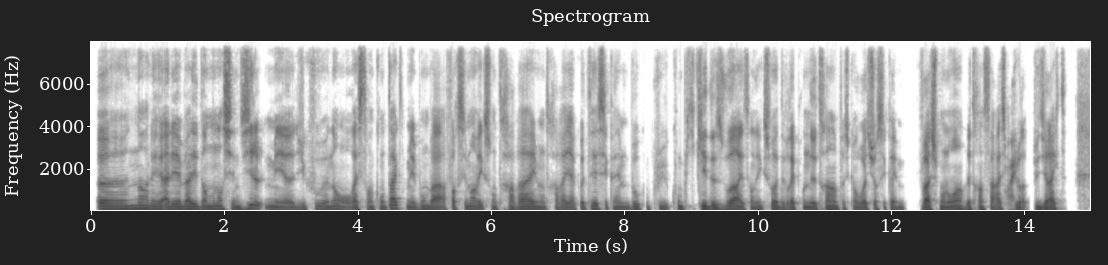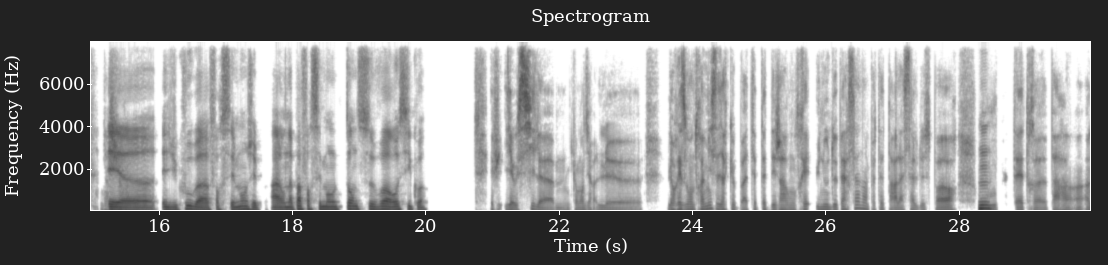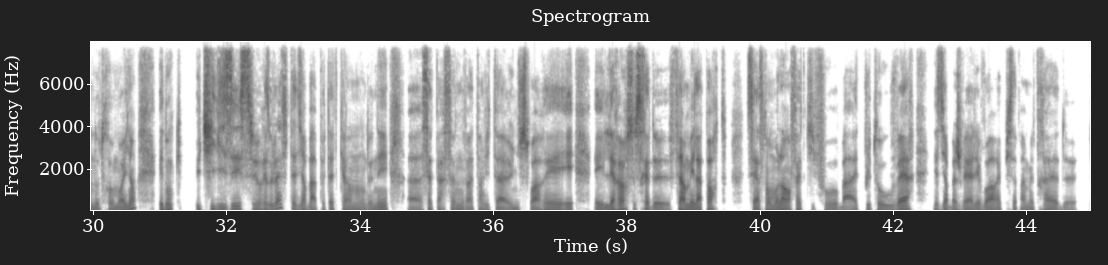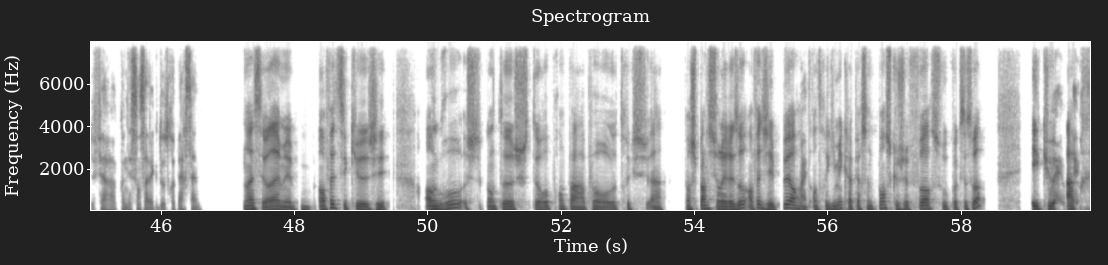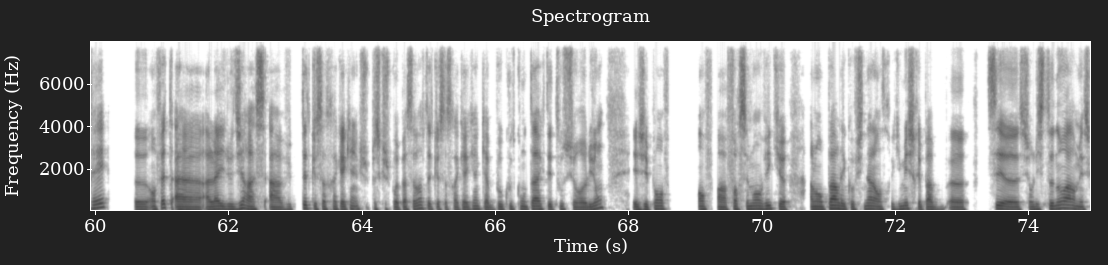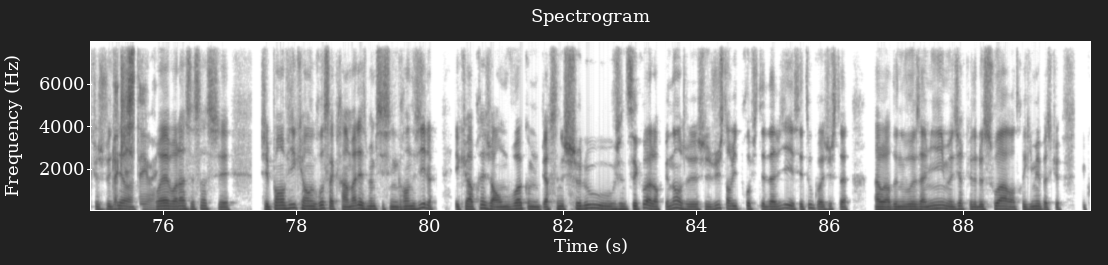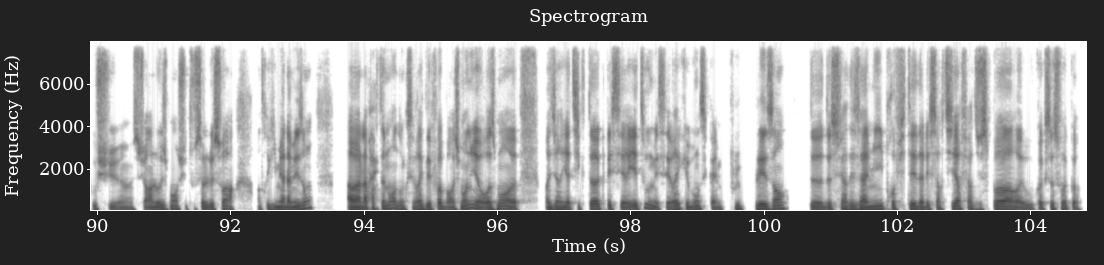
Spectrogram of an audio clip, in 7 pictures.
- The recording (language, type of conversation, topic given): French, advice, Pourquoi est-ce que j’ai du mal à me faire des amis dans une nouvelle ville ?
- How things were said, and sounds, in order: tapping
